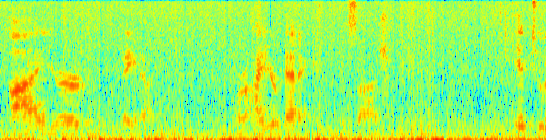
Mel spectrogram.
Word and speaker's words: Ayurveda: It's pronounced Ayurveda, or Ayurvedic massage.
